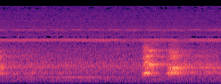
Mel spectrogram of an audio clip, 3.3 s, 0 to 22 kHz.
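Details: Two quick barks close together from Rex, a dog running around in the night, recorded October 7, 2018, after a stretch of quiet filled only by a constant thin high whine.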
